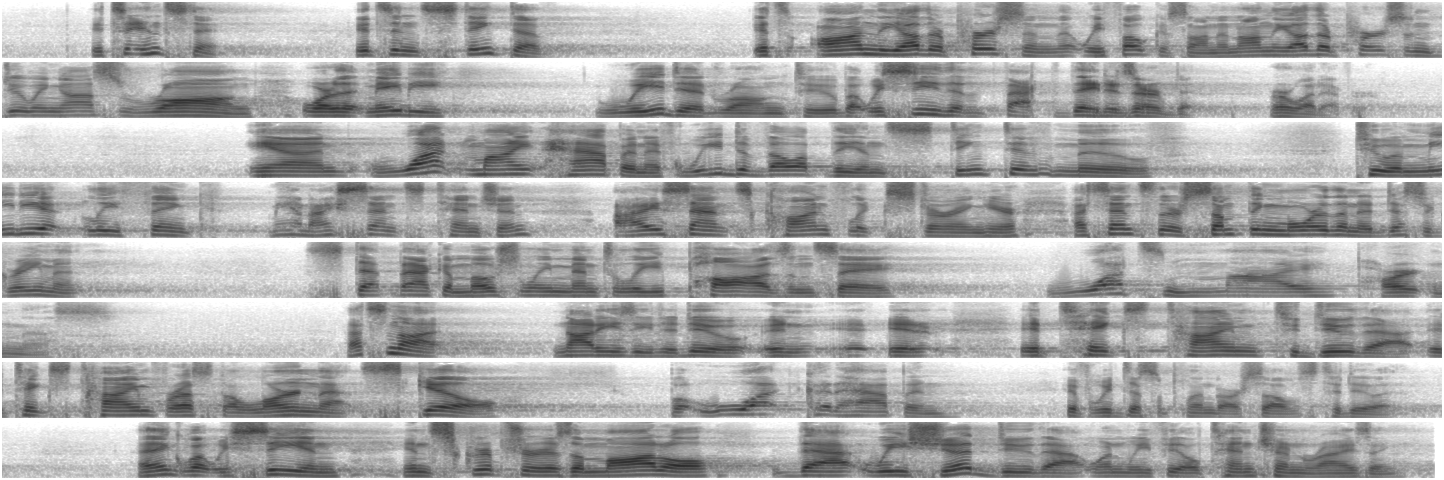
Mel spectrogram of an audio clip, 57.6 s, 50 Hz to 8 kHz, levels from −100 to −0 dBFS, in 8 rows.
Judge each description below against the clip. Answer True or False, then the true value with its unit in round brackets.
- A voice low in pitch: False (155 Hz)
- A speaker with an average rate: True (145 wpm)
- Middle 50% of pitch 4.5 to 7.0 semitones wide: False (3.8 semitones)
